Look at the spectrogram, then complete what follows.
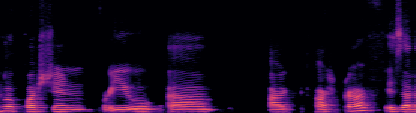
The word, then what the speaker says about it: Ashraf: Ashraf, is that how I pronounce it? Yeah, it's Ashraf.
